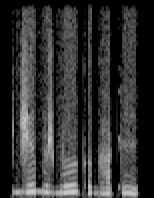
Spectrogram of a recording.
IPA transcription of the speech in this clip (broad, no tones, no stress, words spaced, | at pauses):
d͡ʒebɵʒ bɵːkʼɵɡʱakʼi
